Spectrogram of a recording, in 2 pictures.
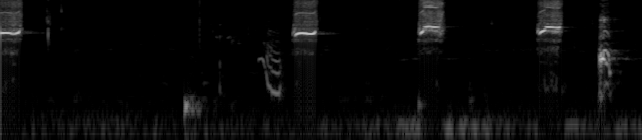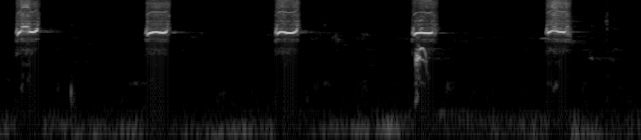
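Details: Dakhni or pahari teetar (grey francolin) giving loud, piercing short notes at a steady pace of roughly one per second, with a few faint lower chirps and soft sounds between the calls.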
